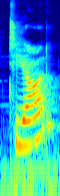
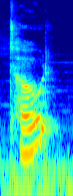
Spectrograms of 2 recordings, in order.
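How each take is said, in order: First: It has two syllables, like tee-ad. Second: It sounds like the one-syllable word toad. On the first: The speaker calls it right. "I'm gonna go with Tiad" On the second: The speaker calls it wrong. "Toad doesn't sound quite right"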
